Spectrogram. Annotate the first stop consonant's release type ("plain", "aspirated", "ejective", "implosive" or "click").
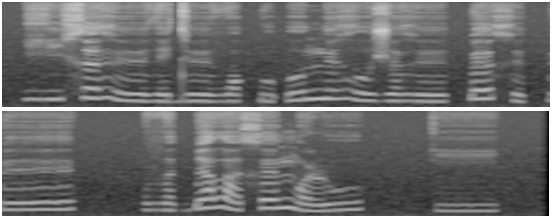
plain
